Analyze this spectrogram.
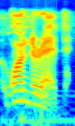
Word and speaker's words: wandered: it, you had said wandered. Okay, so this time when you practice it, you gave me a good ed sound, so that's good. Make sure not to pronounce this e right there.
